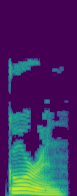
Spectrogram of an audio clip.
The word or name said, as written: goran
